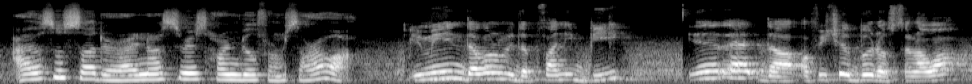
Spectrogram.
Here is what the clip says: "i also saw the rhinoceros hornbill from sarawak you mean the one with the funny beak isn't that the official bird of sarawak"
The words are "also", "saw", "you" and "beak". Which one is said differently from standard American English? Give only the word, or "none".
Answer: beak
